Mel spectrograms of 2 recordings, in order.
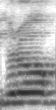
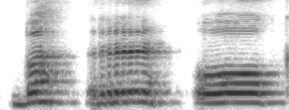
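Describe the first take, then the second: First: The word is said smoothly as one unit. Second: The word is sounded out in separate parts. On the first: The reader reads the word whole without sounding out. "ऐसे नहीं" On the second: The reader is blending the sounds one by one. "ऐसे पढ़ोगे आप"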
